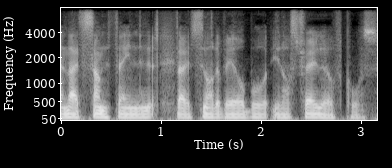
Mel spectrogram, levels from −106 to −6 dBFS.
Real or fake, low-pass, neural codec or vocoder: fake; 7.2 kHz; codec, 16 kHz, 1 kbps, FunCodec, trained on LibriTTS, 50 frames a second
